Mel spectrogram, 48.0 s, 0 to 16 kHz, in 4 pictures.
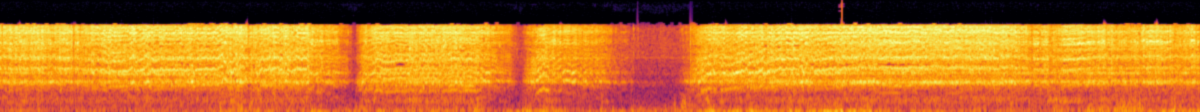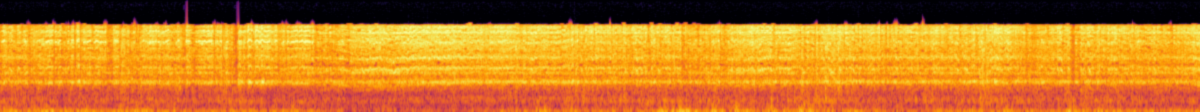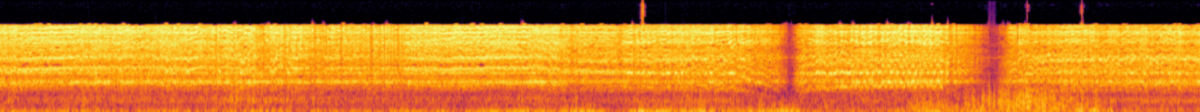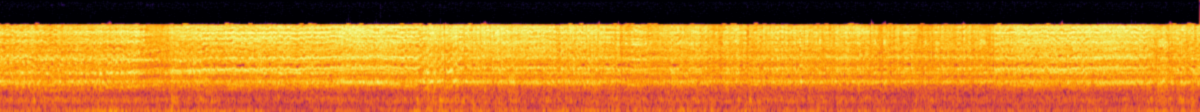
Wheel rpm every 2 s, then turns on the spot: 210, 150, 70, 120, 220, 230, 230, 230, 230, 230, 230, 230, 230, 230, 210, 140, 120, 170, 200, 220, 230, 230, 230, 230.
none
